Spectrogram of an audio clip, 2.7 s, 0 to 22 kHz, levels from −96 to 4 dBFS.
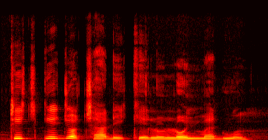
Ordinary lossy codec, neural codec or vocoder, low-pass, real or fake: none; none; 19.8 kHz; real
